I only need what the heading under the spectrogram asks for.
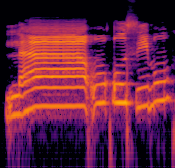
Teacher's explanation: اق پہ قلقلہ ہو رہا ہے، قاف کو ہلا کر پڑھنا ہے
